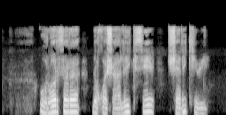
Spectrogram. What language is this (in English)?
Pashto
